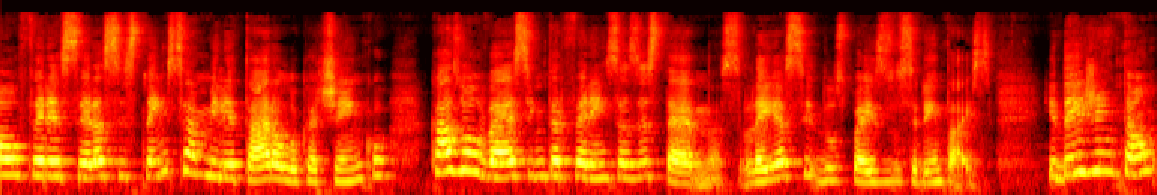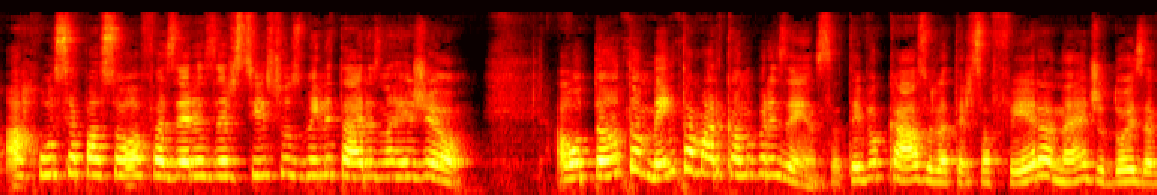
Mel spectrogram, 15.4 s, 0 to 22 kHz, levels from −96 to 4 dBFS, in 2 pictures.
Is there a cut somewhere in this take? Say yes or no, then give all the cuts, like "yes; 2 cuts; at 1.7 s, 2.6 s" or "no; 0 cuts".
no; 0 cuts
